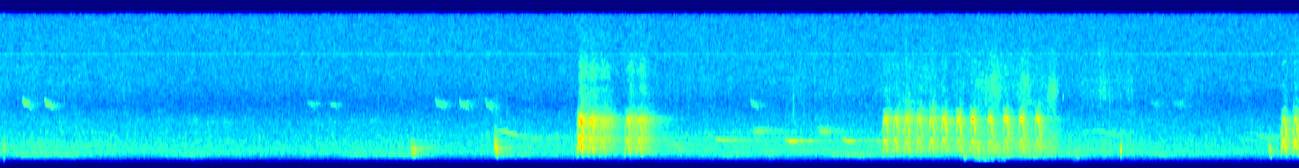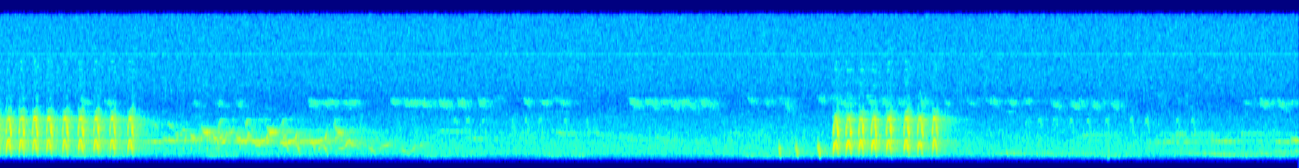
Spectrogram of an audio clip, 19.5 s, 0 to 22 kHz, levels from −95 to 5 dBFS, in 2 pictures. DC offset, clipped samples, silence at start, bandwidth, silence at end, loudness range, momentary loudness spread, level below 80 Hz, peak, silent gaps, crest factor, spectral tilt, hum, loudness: under 0.1%; under 0.1%; 0 s; over 20 kHz; 0 s; 10 LU; 16 LU; under -90 dBFS; -10 dBFS; none; 26 dB; 12.5 dB/octave; none; -33 LUFS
